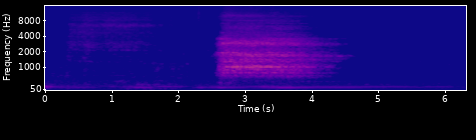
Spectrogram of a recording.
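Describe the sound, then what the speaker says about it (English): A slow, deep breath drawn and let out during a guided relaxation exercise, loud and close for about two seconds, with soft low hum and quiet breathing before and after. "Really deep breaths now"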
